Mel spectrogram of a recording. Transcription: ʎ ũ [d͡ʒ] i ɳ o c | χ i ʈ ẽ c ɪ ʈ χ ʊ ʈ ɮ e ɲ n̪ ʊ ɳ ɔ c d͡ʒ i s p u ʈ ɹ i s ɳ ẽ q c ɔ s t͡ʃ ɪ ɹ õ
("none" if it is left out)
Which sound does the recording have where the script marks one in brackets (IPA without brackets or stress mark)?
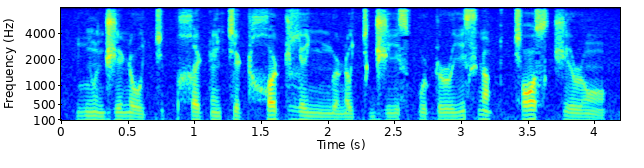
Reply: d͡ʒ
